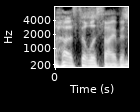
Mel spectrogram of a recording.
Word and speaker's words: psilocybin: And uh, a bag of uh, how do you pronounce this? Psilocybin mushrooms. Uh, psilocybin. – Psilocybin mushrooms. Yeah. Okay.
